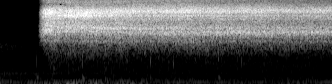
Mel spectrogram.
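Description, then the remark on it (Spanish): A voice imitates hissing static heard at night in a hotel with the TV off, coming from an open bathroom sink tap: a sudden, steady, bright hiss that starts abruptly and holds loud for about three seconds, easing slightly toward the end. “Y la tele apagada, pero se oía como estática.”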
